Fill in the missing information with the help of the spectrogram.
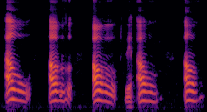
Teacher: Meninggi. Meninggi pangkal lidahnya meninggi. Kemudian sehingga tebal huruf-hurufnya ketika mengucapkan huruf tersebut menjadi tebal. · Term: istiala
